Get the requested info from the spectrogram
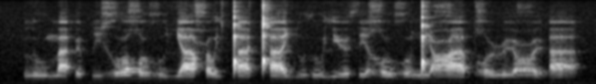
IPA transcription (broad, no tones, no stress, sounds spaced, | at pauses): l u m a ʔ ø p i ɣ o ʁ u ɣ u ʎ a ħ o lʲ ǃ a ǃʰ a ʎ u ð u lʲ ø θ i ʁ u ɣ o ŋ͡ǃ i ʕ a b ʁ u ɭ ø ʕ ø ʔ a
